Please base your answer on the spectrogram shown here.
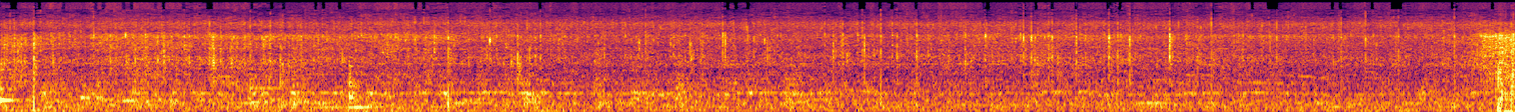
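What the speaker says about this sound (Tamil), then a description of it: "சீரகம் பொரிஞ்ச உடனே வெங்காயம் போடுங்க" Onions dropped into hot oil with crackling mustard seeds and cumin, giving a steady close sizzle and spatter with occasional stirring scrapes throughout, no talking.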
